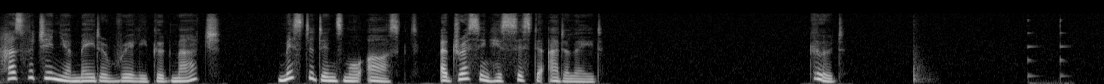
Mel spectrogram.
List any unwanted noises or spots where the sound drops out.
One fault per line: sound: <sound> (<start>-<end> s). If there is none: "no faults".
sound: thud (9.1-9.4 s)
sound: tap (10.3-10.8 s)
